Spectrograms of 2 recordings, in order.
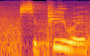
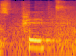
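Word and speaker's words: Siphiwe: A sixth witness called Sipiwe, or Spe, it's spelled S-I-P-H-W-E, could not compile any faces, but he mentioned that he saw an old green/blue sedan near the danger box.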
